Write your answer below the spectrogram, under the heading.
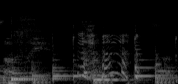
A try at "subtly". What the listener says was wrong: Subtly. Is it because you try to pronounce the B? You're like subtly.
